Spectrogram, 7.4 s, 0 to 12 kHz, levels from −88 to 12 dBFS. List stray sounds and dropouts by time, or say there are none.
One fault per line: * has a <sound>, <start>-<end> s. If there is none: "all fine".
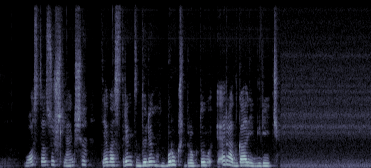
all fine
